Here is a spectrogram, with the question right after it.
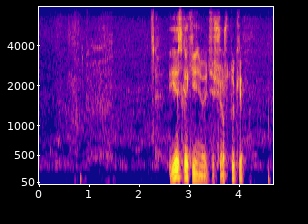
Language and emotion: Russian, neutral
